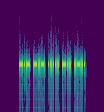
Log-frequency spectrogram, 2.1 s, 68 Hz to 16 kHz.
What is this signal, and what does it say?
Morse code, heard as a keyed tone, about 51 wpm, 700 Hz. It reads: KK5DL
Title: USA Call Signs - 5 Characters - Repeated 3x - 50wpm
